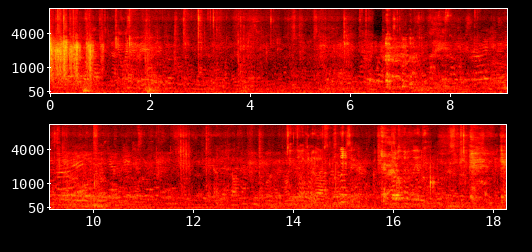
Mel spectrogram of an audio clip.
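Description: People in an audience murmur and talk quietly.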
